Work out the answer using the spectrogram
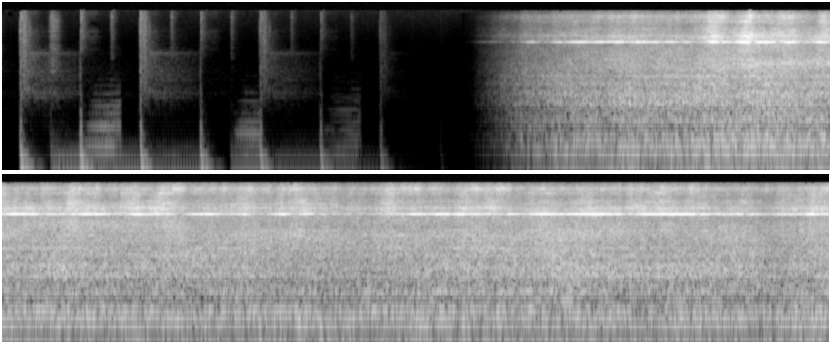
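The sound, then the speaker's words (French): Steady, heavy turbine roar of a Puma military helicopter arriving in northern Mali during a French army operation. It swells up out of a short silence and holds loud, with a thin high whine on top; a few short struck tones come before it. “C'est notre hélicoptère qui arrive. Oui, voilà, c'est l'hélicoptère, donc le Puma qui va nous amener sur la zone des opérations.”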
